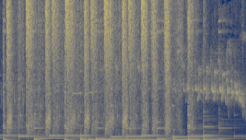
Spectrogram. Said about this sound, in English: Can you hear the bush babies? Hmm, it sounds like there is a chicken with the bush babies.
